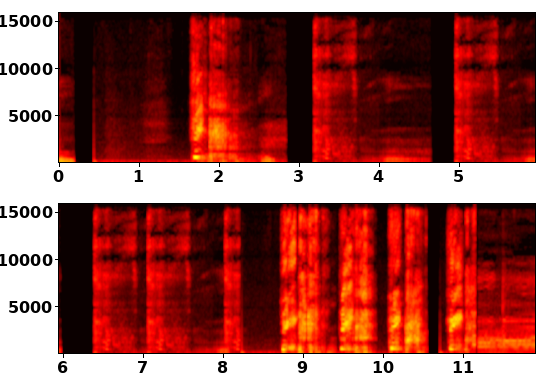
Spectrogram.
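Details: Compilation of sneezes from different people: a run of sharp, explosive sneezes with short gaps and bits of background talk between them.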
